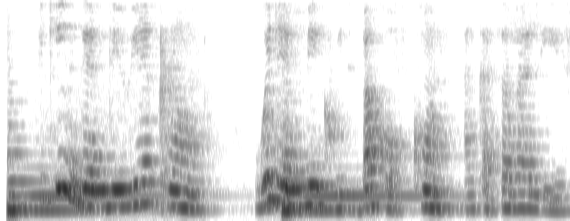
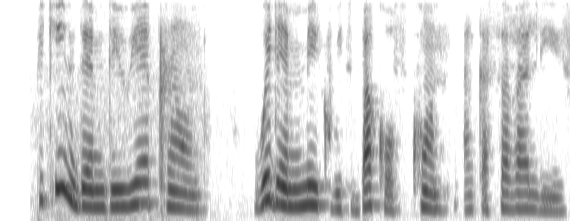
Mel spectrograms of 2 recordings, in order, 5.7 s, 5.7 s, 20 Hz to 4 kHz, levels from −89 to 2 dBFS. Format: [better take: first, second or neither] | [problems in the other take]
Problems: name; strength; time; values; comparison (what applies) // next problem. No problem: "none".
second | background sound (Bowed string instrument); 7 dB below the speech // room echo; dies away in 0.5 s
